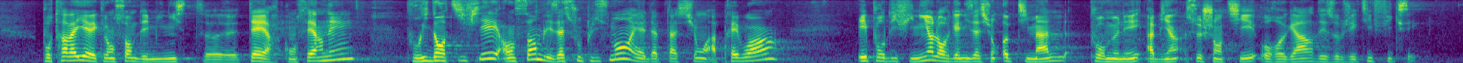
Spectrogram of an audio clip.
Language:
French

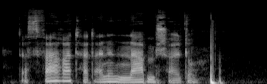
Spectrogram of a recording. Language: German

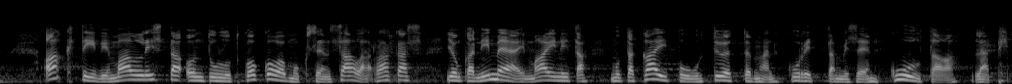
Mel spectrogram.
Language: Finnish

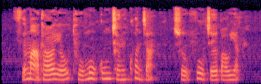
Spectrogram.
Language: Chinese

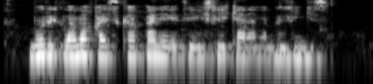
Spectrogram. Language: Uzbek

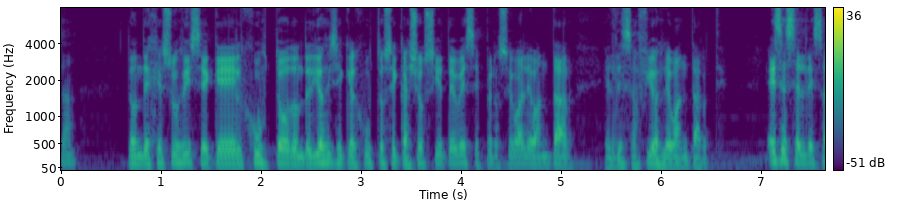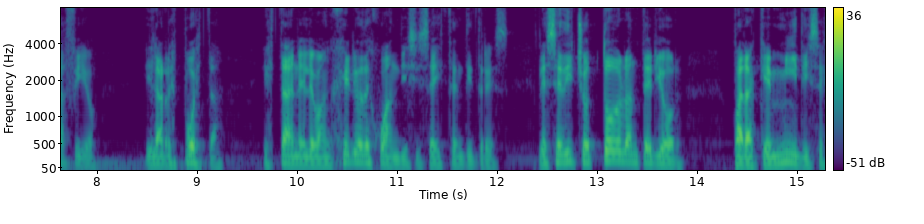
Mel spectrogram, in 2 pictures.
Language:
Spanish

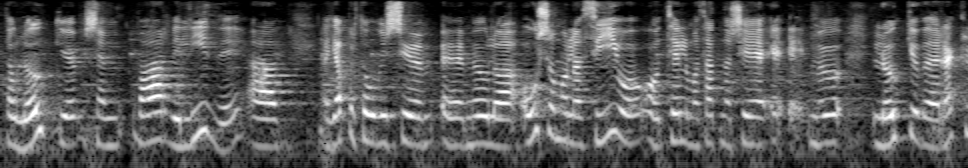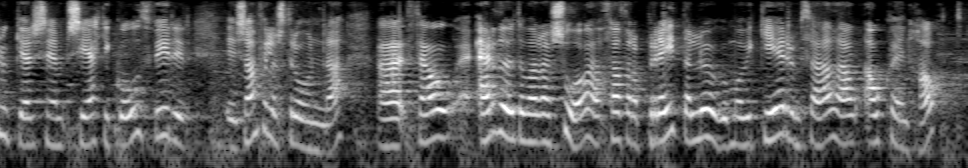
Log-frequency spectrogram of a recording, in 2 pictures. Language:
Icelandic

